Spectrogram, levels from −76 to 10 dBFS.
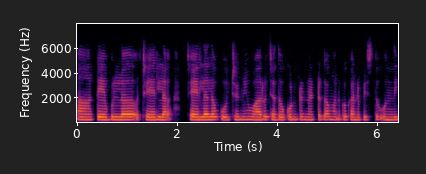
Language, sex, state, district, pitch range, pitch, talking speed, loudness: Telugu, female, Andhra Pradesh, Anantapur, 225-235 Hz, 225 Hz, 120 wpm, -17 LUFS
